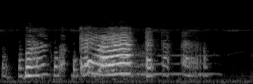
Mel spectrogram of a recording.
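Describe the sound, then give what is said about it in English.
Chickens cackle in a quick run of clucks, breaking into one loud, drawn-out screech midway before trailing off into softer squawks. Fairly loud, with no talking. “They screeched and cackled when they saw him.”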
